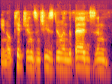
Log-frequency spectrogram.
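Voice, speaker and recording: A woman in her thirties talks loosely over a video call, padding her thoughts with fillers. Her voice is gravelly with fry, and her pitch stays flat and even. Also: moderate pace. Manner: rambling, many fillers. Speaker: meeting participant. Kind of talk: casual video call chat.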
